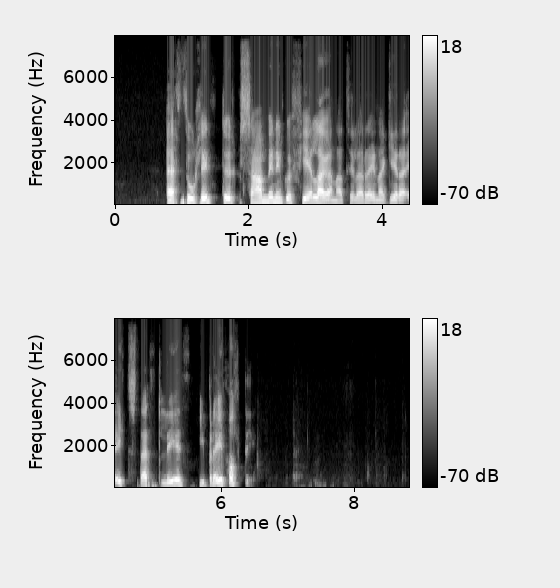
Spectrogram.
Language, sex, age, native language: Icelandic, male, 18-19, Icelandic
